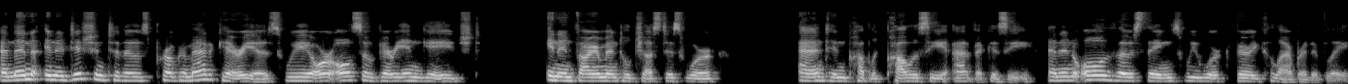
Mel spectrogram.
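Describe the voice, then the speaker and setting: In a plain, everyday voice, a woman with an American accent and a fairly low pitch speaks at a moderate pace with lively intonation against a quiet background. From New York City, Upper West Side. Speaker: community housing nonprofit director. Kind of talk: interview.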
